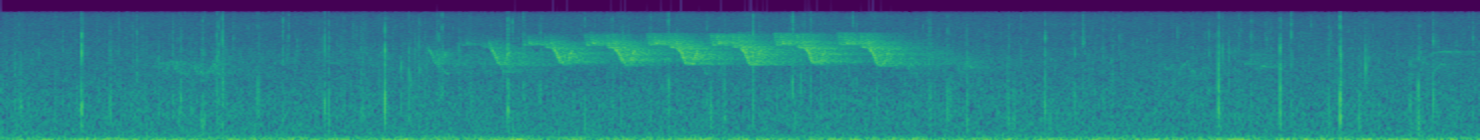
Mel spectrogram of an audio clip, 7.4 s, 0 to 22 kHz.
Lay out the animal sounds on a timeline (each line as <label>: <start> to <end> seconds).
Red-eyed Vireo (Vireo olivaceus): 0.0 to 7.4 seconds
Ovenbird (Seiurus aurocapilla): 1.9 to 4.9 seconds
